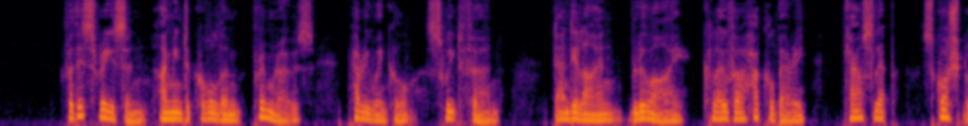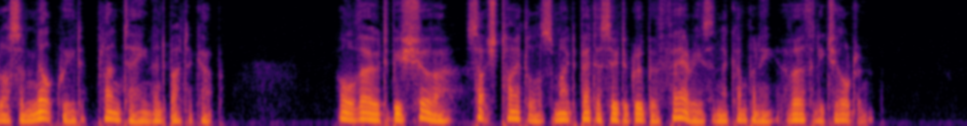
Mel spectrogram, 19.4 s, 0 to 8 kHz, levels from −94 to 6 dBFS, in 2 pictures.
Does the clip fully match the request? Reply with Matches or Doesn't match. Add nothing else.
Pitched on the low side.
Matches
